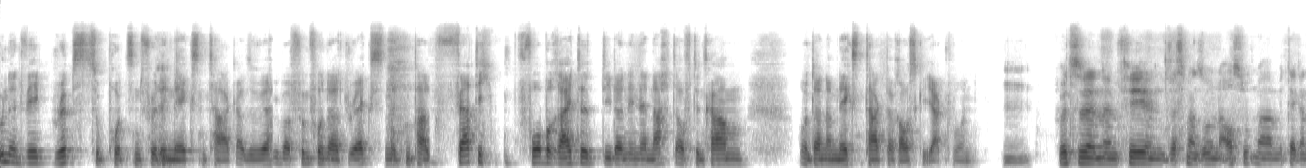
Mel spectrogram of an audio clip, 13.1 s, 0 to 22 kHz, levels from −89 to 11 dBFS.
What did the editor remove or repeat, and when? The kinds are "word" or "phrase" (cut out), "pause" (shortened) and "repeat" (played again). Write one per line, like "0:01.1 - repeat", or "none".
0:02.7 - word
0:03.9 - word
0:04.3 - word
0:07.0 - word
